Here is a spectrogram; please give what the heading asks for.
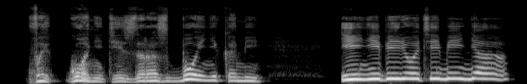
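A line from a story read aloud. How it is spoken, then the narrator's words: Despairing female moan. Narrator (Russian): простонала в отчаянии Фанни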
